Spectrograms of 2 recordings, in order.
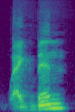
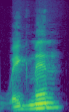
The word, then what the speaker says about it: Weigman: to Fowler continue to mispronounce his last name as Wegman when it's wigman Herby and Holly row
